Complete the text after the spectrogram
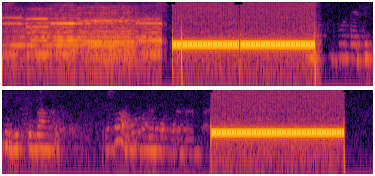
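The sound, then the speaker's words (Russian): A steady, loud telephone line tone plays while a call is transferred. It holds in two long stretches, separated by quieter, uneven sounds, with other sound before the first stretch. “Переключу вас на договорной отдел, секунду.”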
